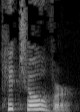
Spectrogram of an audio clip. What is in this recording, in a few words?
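"pitch over", English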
